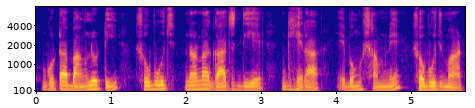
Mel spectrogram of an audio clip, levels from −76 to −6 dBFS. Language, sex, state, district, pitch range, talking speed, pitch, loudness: Bengali, male, West Bengal, Cooch Behar, 115-130 Hz, 115 wpm, 120 Hz, -18 LUFS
